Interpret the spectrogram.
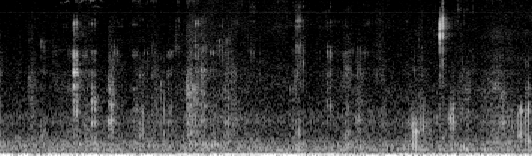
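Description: A man chewing a mouthful of food, with small wet mouth clicks. Near the end he drinks from a soda can, a short sharp sound at the can.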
